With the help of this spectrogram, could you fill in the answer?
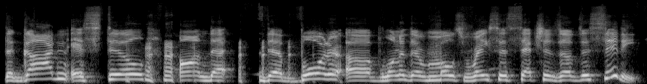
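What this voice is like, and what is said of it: Boston accent. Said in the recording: “now you can hear my accent come out”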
